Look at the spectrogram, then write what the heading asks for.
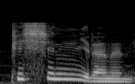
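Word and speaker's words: Piscine: 본명은 피신이라는 이름이거든요. 근데 그게 영어로 오줌이라는 단어하고 되게 발음이 비슷하기 때문에 어려서부터 애들이 맨날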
